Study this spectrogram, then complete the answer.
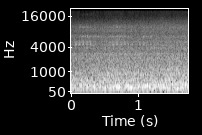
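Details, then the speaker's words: Chiller trailer refrigeration compressor after replacing a burnt-out relay with a Supco relay, capping a leaking port and adding R404A: steady even whirring hum, no clicking; discharge pipe warm, suction getting cold. "Yeah, we've got heat in the discharge pipe. Compressors, you can hear it making a noise. Suction eye's getting cold."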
